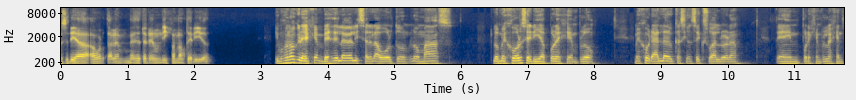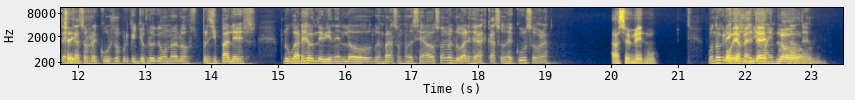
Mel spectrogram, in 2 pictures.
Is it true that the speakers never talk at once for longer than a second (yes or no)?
no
